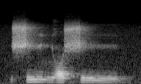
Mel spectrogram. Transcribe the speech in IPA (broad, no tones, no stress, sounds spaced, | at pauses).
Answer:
ʃ i ʎ ɔ ʃ i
